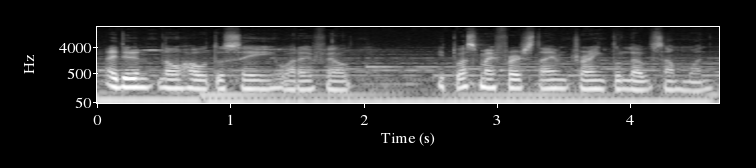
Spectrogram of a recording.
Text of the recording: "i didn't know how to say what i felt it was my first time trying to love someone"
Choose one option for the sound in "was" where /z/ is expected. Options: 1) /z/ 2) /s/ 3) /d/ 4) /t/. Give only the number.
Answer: 2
